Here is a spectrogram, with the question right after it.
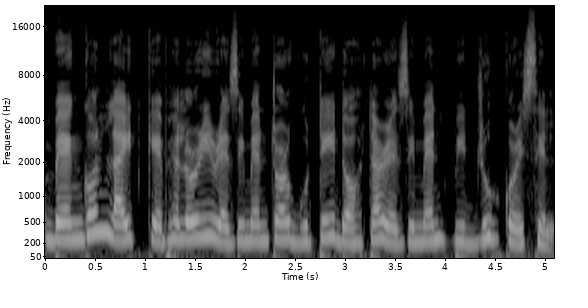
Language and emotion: Assamese, neutral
